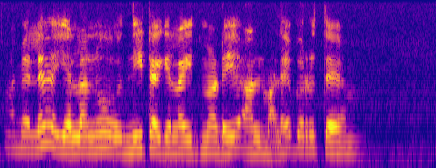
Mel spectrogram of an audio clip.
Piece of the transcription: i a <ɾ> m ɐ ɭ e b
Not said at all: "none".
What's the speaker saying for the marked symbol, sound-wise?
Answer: l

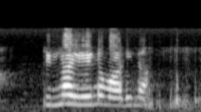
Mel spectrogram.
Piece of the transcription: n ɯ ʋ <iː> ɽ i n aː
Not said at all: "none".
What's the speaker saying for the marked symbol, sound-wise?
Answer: aː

